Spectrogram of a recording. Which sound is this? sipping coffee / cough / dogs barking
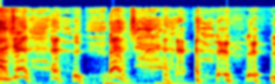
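cough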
